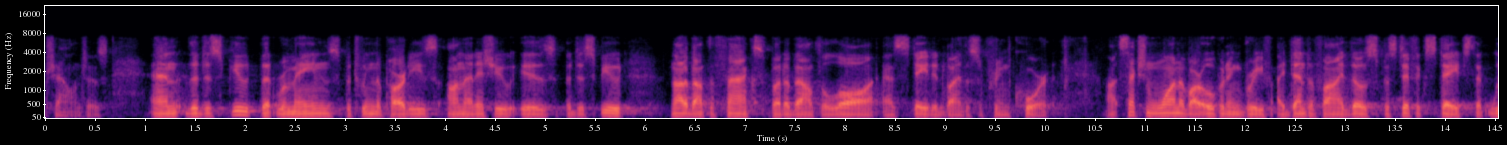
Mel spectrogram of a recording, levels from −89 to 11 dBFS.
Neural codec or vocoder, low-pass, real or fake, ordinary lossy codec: none; 7.2 kHz; real; Opus, 16 kbps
